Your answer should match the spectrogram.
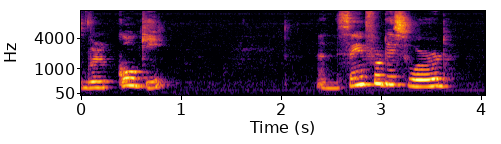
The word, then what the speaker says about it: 물고기: So in this case, it's pronounced like 물고기. We don't say 물고기, but it's 물고기.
